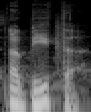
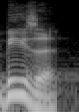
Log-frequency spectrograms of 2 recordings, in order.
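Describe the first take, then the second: First: The z is said like a th. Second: The z is said like an s. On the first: The speaker calls it wrong. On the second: The speaker calls it right.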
